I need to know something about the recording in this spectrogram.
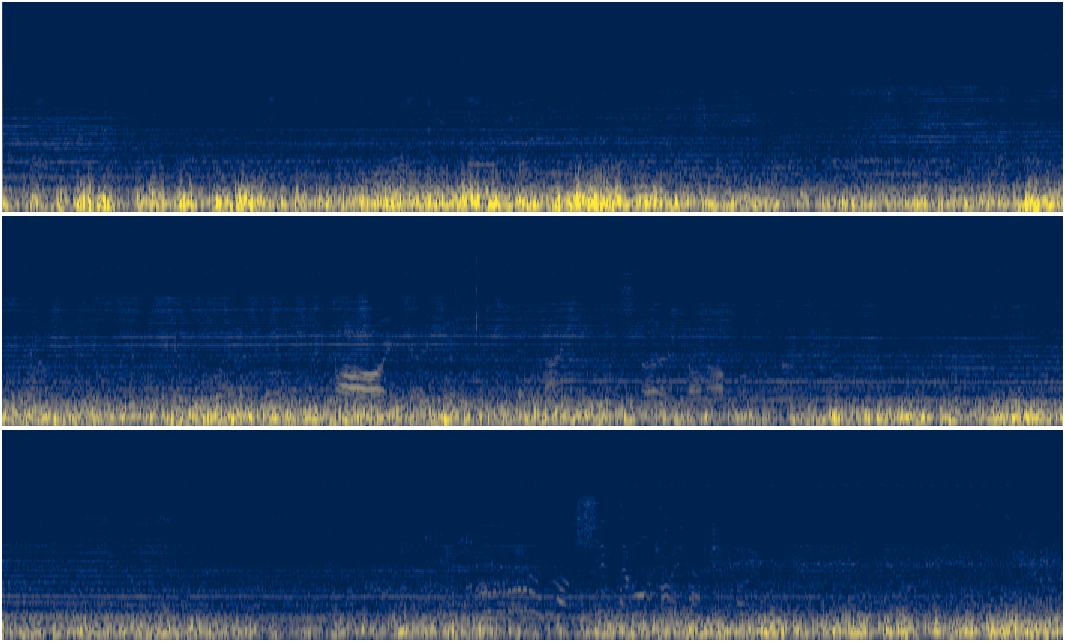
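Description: A propeller plane drones steadily overhead.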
